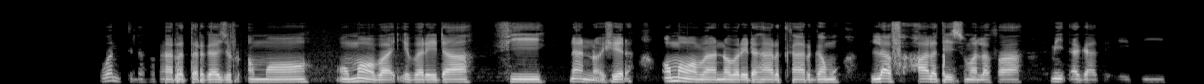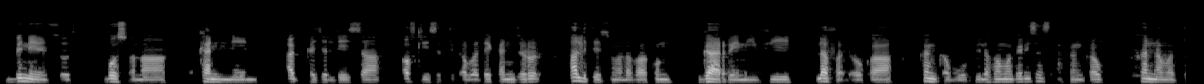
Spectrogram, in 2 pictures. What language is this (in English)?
Oromo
